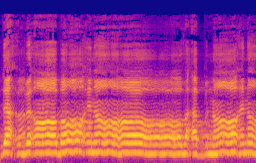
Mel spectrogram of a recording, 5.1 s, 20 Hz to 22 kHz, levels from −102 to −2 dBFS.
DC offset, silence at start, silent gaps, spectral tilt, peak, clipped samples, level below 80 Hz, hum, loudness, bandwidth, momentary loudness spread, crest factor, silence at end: under 0.1%; 0 s; none; -5 dB/octave; -2 dBFS; under 0.1%; -66 dBFS; none; -15 LUFS; 16 kHz; 6 LU; 14 dB; 0 s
